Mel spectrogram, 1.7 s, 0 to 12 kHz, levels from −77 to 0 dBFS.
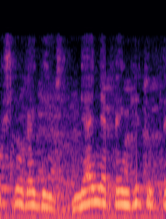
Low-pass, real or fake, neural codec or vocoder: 7.2 kHz; real; none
